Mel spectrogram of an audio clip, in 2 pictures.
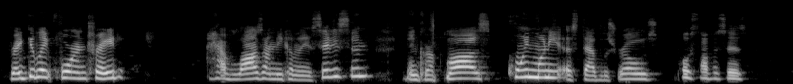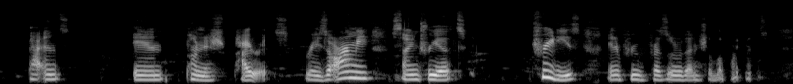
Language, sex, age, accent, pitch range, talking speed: English, female, 20-39, American, 205-290 Hz, 115 wpm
